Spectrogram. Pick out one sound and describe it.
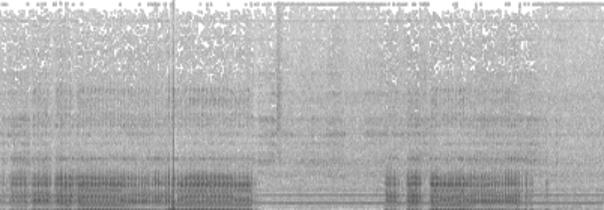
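A subwoofer booms with loud, deep rattling bass in bursts.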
